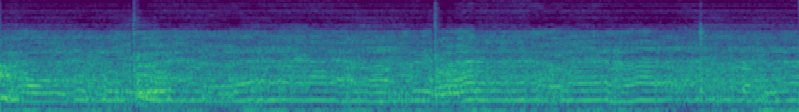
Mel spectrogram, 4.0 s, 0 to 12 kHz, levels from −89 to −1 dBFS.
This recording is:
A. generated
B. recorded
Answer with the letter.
A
